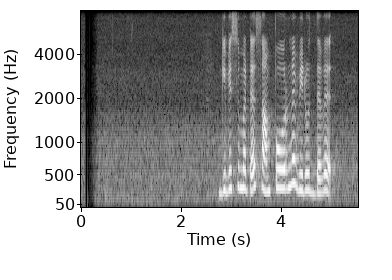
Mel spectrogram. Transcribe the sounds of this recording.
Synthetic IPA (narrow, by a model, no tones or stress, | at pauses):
ɡiʋisuməʈəsɐmpuːɾɳəʋiɾud̪ʱːəʋə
